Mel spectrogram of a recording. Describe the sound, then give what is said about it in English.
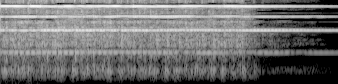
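An alarm clock rings loudly, a rapid metallic rattling bell that runs for just over a second, then cuts off and leaves a brief fading ring. “Eventually, the library staff got so exasperated that they just gave him an alarm clock and a bed and let him sleep there.”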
